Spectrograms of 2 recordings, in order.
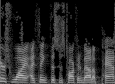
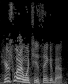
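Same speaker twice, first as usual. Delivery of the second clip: ordinary delivery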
